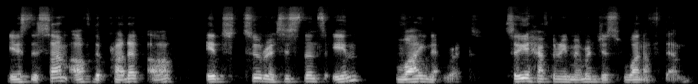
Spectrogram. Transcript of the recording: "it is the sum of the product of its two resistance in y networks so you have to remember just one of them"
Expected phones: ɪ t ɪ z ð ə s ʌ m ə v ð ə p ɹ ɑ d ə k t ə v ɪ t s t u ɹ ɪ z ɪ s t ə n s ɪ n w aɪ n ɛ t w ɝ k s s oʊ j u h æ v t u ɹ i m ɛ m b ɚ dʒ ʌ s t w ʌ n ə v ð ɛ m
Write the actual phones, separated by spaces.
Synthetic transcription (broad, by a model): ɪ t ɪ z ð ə s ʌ m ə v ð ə p ɹ ɑ d ə k t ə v ɪ t s t u ɹ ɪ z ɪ s t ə n s ɪ n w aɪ n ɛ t w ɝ k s s oʊ j u h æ f t u ɹ i m ɛ m b ɚ dʒ ʌ s t w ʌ n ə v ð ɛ m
